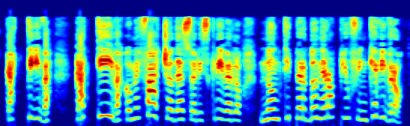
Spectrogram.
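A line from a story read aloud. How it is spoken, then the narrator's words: Furious shouting. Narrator (Italian): le gridava furente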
